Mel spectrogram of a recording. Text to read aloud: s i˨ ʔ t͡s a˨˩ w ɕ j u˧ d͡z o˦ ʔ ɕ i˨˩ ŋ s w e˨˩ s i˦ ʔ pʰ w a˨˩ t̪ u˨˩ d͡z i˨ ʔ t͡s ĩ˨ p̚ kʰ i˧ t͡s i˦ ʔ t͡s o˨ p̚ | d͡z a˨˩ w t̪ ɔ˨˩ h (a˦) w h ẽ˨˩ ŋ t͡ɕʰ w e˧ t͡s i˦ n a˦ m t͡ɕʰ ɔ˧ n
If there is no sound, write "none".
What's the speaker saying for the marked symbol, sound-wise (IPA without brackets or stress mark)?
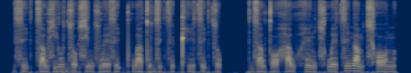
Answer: a˦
